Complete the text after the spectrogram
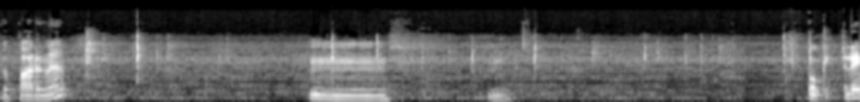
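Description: A plastic puzzle cube clicks and clacks as it is twisted in the hands.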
